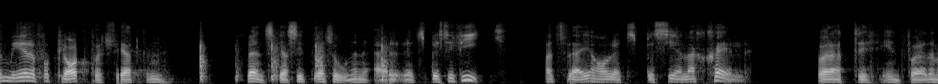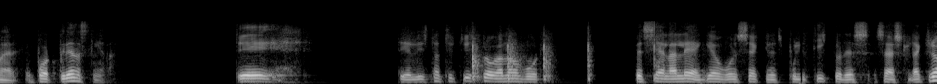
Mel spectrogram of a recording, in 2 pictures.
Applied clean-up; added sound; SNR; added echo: neural mask model RNNoise.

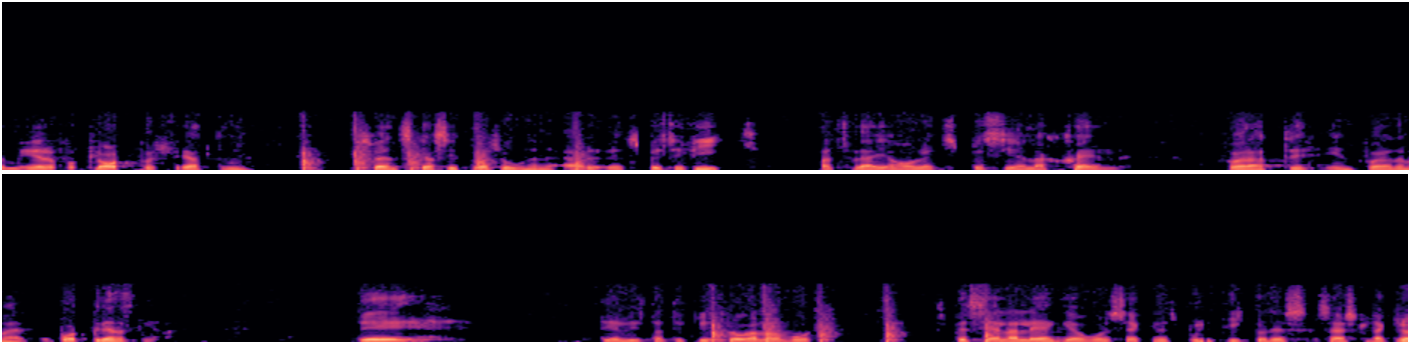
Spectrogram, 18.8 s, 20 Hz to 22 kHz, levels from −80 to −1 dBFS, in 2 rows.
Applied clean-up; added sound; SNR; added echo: classical method spectral subtraction.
